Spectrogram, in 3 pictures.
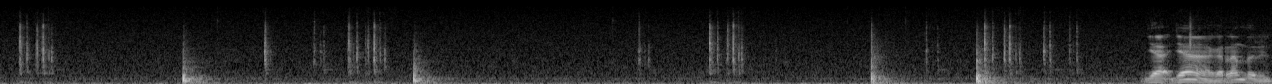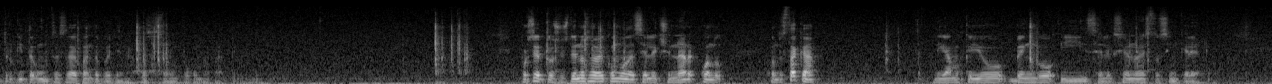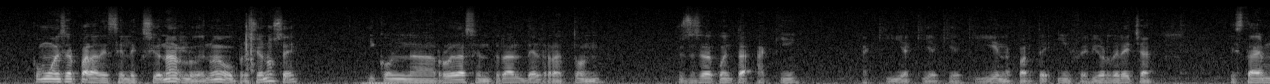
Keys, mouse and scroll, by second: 0.1 f, 0.3 a, 0.4 c, 1.4 click, 3.1 Escape, 3.4 f, 3.6 a, 3.7 c, 5.3-6.3 drag, 6.3 Escape, 7.1 f, 7.3 a, 8.4 click, 9.2 Escape, 9.8 f, 10.0 a, 10.4 Escape, 11.9 c, 12.2-13.3 drag, 13.4 Escape, 14.0 f, 14.2 a, 15.3 click, 16.2 middle click, 17.0 f, 17.2 a, 17.3 c, 18.2 Escape, 18.5 f, 18.7 a, 18.8 c, 21.5 Escape, 23.0 c, 23.3 click, 24.0 Escape, 27.8 c, 29.9-33.0 middle drag, 35.1 click.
